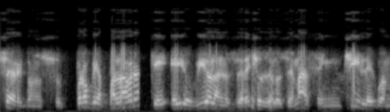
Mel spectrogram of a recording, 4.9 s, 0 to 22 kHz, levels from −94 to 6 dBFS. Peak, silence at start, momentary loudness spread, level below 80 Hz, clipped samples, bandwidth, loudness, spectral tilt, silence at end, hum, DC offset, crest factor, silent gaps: -4 dBFS; 0 s; 11 LU; -82 dBFS; under 0.1%; 15.5 kHz; -19 LUFS; -2.5 dB/octave; 0 s; none; under 0.1%; 16 dB; none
